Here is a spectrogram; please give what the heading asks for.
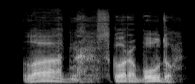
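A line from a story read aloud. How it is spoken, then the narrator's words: Sighing. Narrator (Russian): вздохнул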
